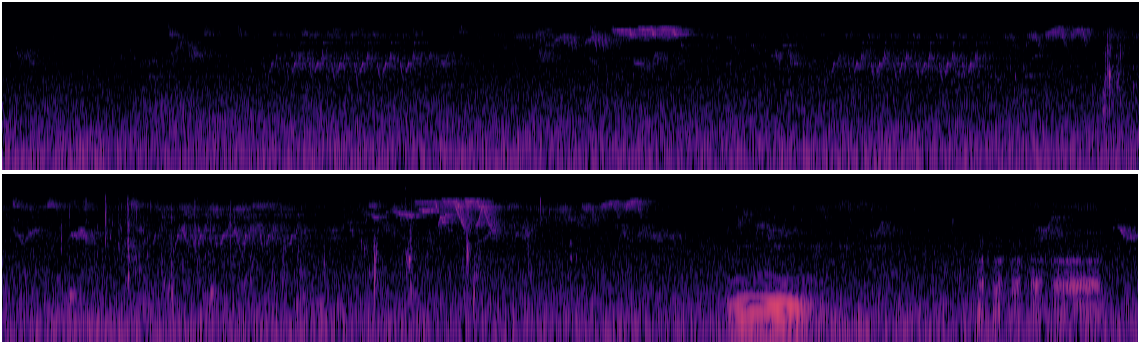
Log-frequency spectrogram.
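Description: Blackwater swamp ambience: songbirds chirping and singing short repeated trills over a steady background hiss. Near the end comes one brief, louder, lower-pitched call.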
